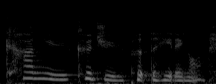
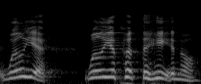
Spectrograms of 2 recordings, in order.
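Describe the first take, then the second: First: Soft, nicely proper request; polite and proper. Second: Higher-pitched, casual Irish request; Irish "will you". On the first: Teacher models the proper heating request, nice and polite. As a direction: ask very softly and politely. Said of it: "we're being nice, polite, and, and proper". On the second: Irish speaker asks for the heating, casual Irish. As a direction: ask it with an Irish lilt. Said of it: "because I'm Irish, I'll say". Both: Shown as a demonstration.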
